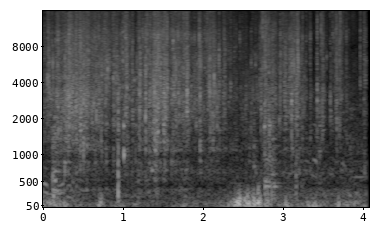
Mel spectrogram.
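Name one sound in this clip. A thick stew slops wetly into a large metal pot.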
